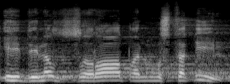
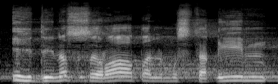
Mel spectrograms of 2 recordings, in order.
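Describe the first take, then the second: First: Sirat begins with a blended s-z sound. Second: Sirat begins with an emphatic, heavy s sound.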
